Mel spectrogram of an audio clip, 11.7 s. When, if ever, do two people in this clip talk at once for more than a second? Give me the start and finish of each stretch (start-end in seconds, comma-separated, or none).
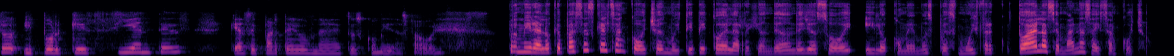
none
